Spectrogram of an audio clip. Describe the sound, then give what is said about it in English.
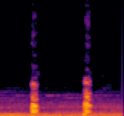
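A dog gives two sharp barks, a little under a second apart, standing out clearly over a low, steady background hum. No one speaks. “The dog lets out a sharp, rhythmic series of barks, its gas chamber police harness shimmering with data icons.”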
